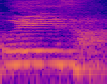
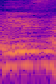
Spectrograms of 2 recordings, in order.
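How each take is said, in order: First: The first vowel is the diphthong ui. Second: The first vowel is an ae sound. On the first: The speaker calls it right. "정확하게 발음하면 의사 이렇게" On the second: The speaker calls it wrong. "애사 이런 거 안 됩니다"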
